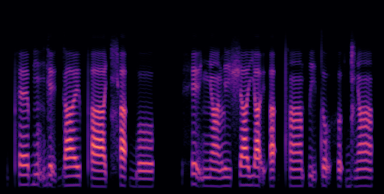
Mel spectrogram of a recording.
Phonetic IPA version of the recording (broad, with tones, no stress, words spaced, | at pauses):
pʰɛ˦bũ˦˨ɡḛ˦˨ɪ̯ ɡa˦ɪ̯ pʰä˨t͡ɕʰä˦ʔbo˨ | hḛ˦˨ɪ̯ɲã˨ li˨ʃä˦ ja̰˦˨ɪ̯ ʔä˦ʔ tʰã˦pḭ˦˨ to̰˦˨hʊ˦ʔ d͡ʑã˦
